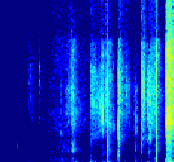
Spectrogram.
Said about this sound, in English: Okay, so this is the orange gluttony cards. Okay, so there's not that many. I'm going to shuffle them real quick and then draw the top card.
